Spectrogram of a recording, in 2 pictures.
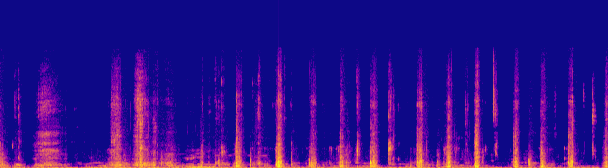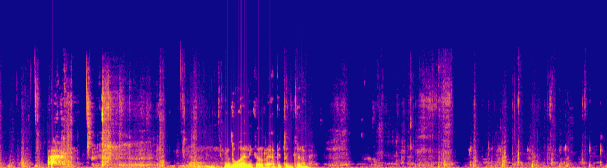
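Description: A man chews food loudly with wet smacking sounds, very close.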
